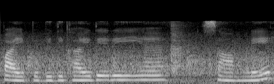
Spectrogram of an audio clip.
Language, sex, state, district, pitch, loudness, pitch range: Hindi, male, Punjab, Pathankot, 200 Hz, -16 LUFS, 185-205 Hz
